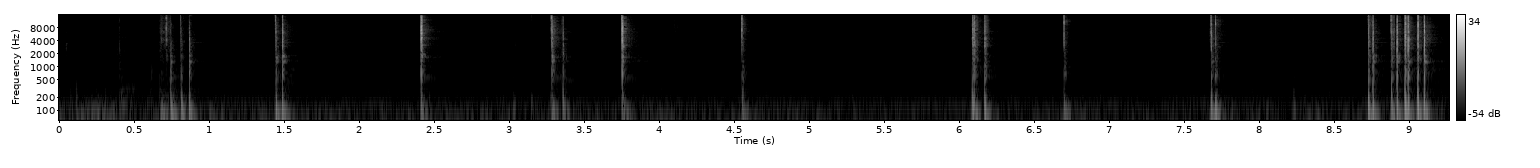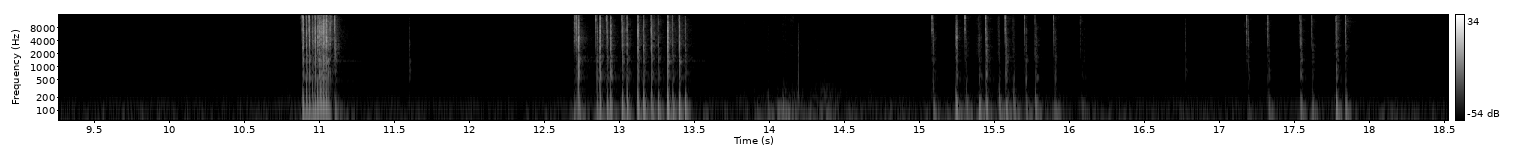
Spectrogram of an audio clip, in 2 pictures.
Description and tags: Changing aperture, rotating ring on old 35mm camera (Konica).
Recorded with Rode NT1-A microphone on a Zoom H5 recorder.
